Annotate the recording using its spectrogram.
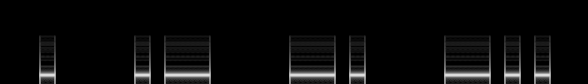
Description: Morse code, heard as a keyed tone, about 8 wpm, spaced as for 6 wpm, 440 Hz. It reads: E AND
